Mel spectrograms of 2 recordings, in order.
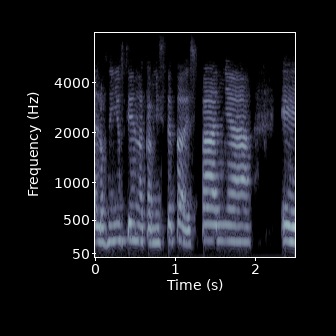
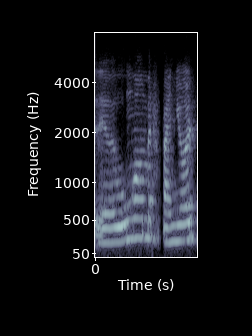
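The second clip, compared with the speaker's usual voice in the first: normal talking voice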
